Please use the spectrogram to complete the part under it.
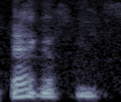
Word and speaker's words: McAfee: That's how you say his name. McAfee.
